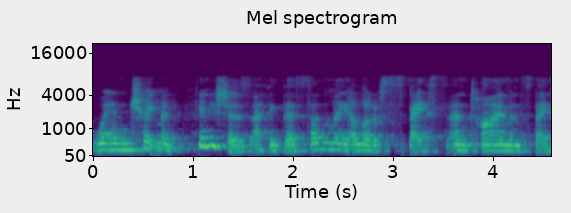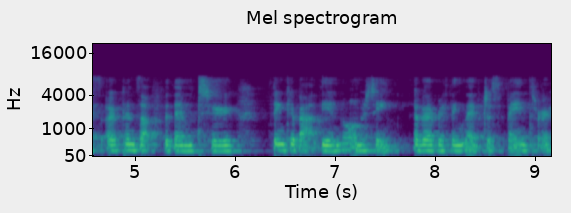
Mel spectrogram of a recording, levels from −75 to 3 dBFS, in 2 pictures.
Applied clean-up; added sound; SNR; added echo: none; none; none; reverberation time 0.7 s.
